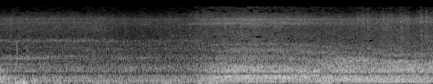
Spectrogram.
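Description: BMW 5 Series sedan's engine running as the car pulls away, growing louder about two seconds in.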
